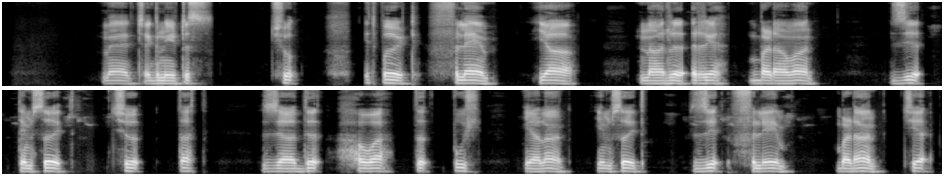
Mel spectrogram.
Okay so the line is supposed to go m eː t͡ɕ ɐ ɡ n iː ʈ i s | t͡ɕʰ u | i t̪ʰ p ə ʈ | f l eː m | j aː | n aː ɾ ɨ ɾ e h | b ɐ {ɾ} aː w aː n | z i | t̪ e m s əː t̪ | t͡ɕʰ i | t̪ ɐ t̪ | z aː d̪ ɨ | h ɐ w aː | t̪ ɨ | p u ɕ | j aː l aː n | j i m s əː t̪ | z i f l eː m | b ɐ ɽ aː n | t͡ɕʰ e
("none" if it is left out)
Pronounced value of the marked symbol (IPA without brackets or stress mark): ɽ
